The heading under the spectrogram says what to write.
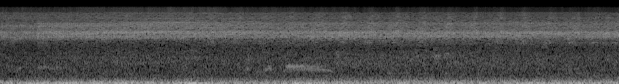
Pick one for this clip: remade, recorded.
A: recorded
